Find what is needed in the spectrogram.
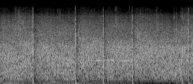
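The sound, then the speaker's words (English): A group claps together at a school band event honoring the seventh grade band, in a dense, steady burst of applause, with a few sharper unified claps standing out at roughly regular intervals. No one speaks. “You ready to do the clap?”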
